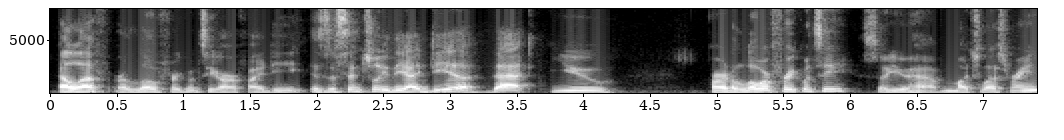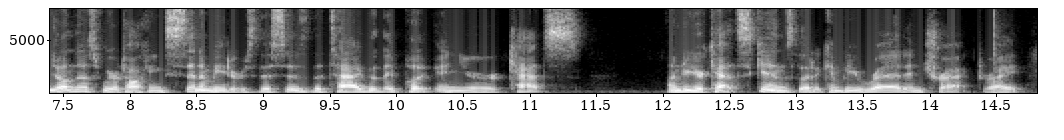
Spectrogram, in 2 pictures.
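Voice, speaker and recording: A man in his forties presents an educational video series in a casual, conversational way. His voice sits at a medium pitch, and he explains things informally, with a self-deprecating touch. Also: normal speed, darkish tone. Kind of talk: casual explainer talk to camera.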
